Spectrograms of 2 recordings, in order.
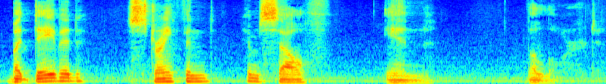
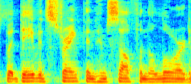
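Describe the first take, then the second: First: Slow, lower, fading into a whisper; reverent slow reading. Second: Said in the usual way. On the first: Shown as a demonstration. Pastor reads the verse to the congregation, fading into a whisper. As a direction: let the verse sink to a hushed whisper.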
